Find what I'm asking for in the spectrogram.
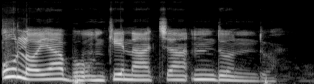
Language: Igbo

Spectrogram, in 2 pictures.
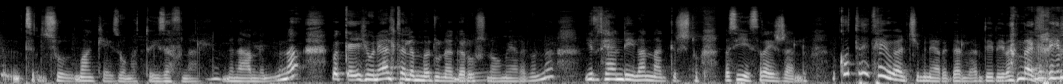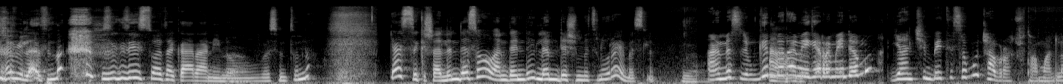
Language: Arabic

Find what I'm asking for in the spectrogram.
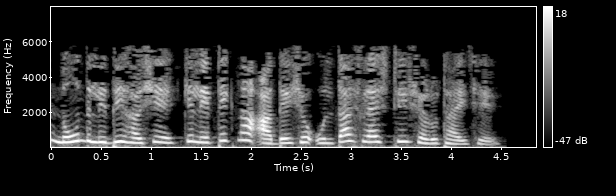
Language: Gujarati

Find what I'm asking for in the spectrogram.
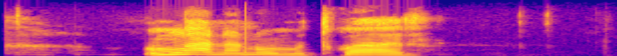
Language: Kinyarwanda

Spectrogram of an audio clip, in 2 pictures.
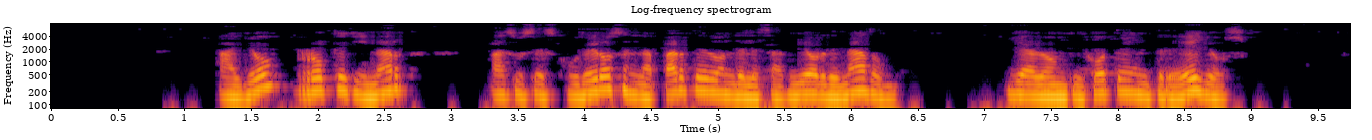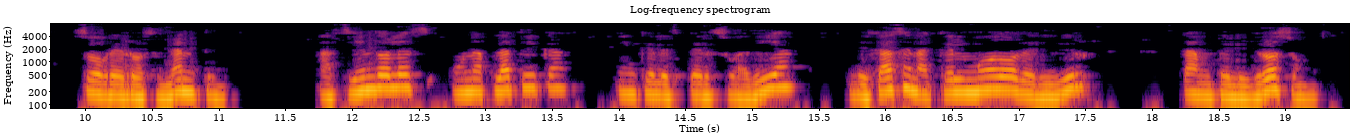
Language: Spanish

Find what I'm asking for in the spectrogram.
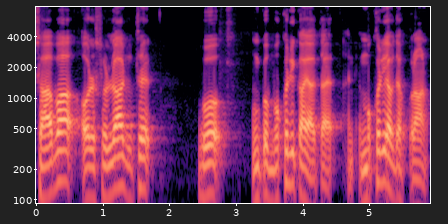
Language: Urdu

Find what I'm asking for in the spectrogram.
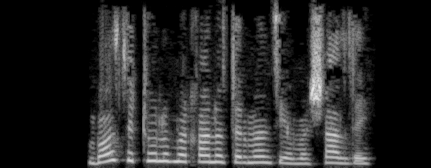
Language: Pashto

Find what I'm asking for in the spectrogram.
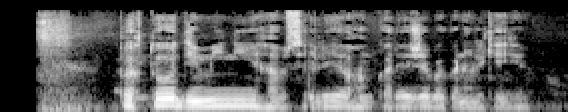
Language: Pashto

